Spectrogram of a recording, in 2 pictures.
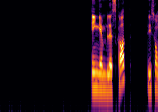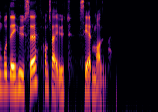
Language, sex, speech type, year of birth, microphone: Norwegian, male, read, 1987, Sennheiser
